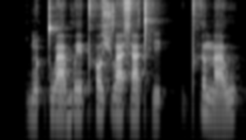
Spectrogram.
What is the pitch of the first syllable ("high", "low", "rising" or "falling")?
low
